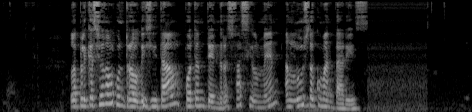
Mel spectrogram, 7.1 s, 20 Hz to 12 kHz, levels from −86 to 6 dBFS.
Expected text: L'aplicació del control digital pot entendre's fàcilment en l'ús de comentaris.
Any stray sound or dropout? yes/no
no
